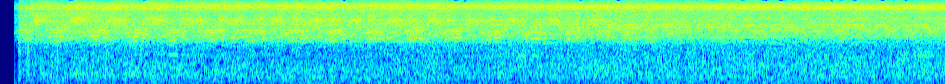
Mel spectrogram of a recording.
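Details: Cicada shrilling in one continuous, even, high buzzing drone that holds steady from start to finish with no pauses.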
